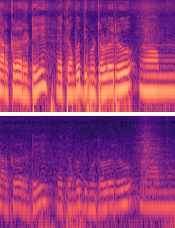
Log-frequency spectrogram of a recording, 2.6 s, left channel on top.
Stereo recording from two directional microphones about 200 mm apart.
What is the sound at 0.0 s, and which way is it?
Speech, 55° left (ahead or behind).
